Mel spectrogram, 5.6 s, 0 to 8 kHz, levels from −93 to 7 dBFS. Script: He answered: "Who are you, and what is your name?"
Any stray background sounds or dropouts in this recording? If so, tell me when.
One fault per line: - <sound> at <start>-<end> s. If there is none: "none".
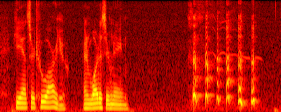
- laugh at 3.7-5.3 s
